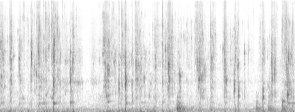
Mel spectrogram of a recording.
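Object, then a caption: Plastic water bottle with water. A clear plastic sports bottle with a gray cap, hollow and partly filled with water, is held up and tilted back and forth so the water sloshes inside. Rapid, irregular splashes, trickles and drip-like plinks sound bright and short over a faint, steady low hum.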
